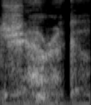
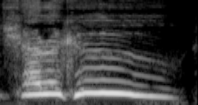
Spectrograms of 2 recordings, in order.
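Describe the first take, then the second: First: The name Cheriku whispered, unvoiced; whispered instead of yelled. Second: Long, high drawn-out cry of a name; dramatic yell. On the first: Comically whispering the name he claims he yelled. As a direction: breathe the name Cheriku, no voice at all. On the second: Pretend. Yelling to his love burning at the stake, a dramatic high cry. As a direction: cry the name out slow into the sky, high and loud. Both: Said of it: "And I yelled".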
